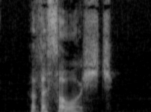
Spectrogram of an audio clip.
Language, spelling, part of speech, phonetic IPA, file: Polish, wesołość, noun, [vɛˈsɔwɔɕt͡ɕ], Pl-wesołość.ogg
